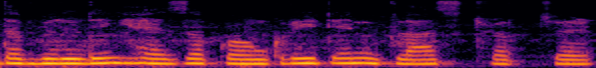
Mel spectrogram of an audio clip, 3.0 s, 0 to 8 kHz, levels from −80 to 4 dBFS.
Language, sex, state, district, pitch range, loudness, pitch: English, female, Arunachal Pradesh, Lower Dibang Valley, 190-215 Hz, -14 LUFS, 205 Hz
